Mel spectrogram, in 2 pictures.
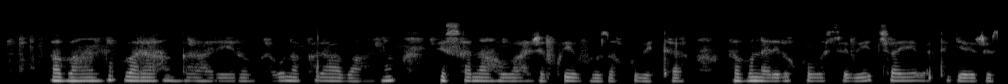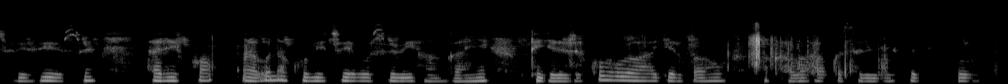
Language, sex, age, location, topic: Kinyarwanda, female, 25-35, Huye, health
